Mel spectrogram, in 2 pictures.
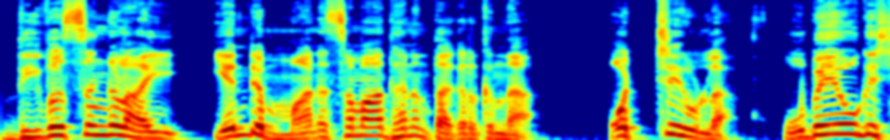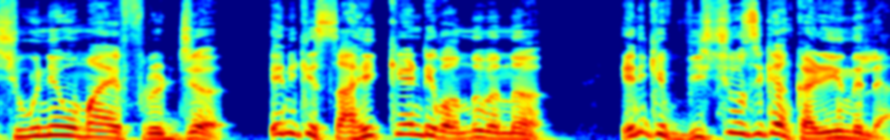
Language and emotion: Malayalam, angry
